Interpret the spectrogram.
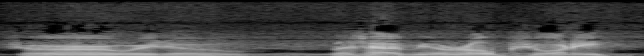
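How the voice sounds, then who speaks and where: An actor playing an excitable, eager cowhand with a raspy voice, in 1930s radio drama style. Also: male voice, mid-range voice, normal speed. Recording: crackly 1930s radio broadcast.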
